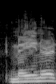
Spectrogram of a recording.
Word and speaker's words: Maynard: Maynard. Maynard is how we pronounce the last name.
